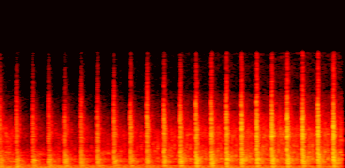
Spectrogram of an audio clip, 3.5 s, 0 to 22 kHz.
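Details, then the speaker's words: 2001 Volvo S60 turbo automatic, 86,251 miles, at idle: sharp regular metallic knocking about three per second; suspected wrist pin or rod knock, turbo good. "you can hear there's like a little guy in there wanting to get out probably got a risk pin or a rod knocking but the turbo's good"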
